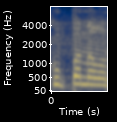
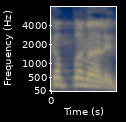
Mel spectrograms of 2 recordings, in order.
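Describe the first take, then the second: First: The vowel is a rounded 'oo'-like sound. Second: The vowel is an open 'ah'-like sound. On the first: The speaker calls it wrong. "అడ్డగోలుగా చండాలంగా దరిద్రంగా ఉంటుంది" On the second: The speaker calls it right. "దీన్ని కప్పనాలి"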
